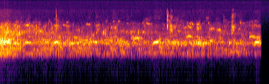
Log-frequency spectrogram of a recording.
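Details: A large flock of Snow Geese, likely flying over in a V or flock, gives many high, nasal, yelping honks that overlap into a steady clamor. They are transient migrants passing through the Chicago area.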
